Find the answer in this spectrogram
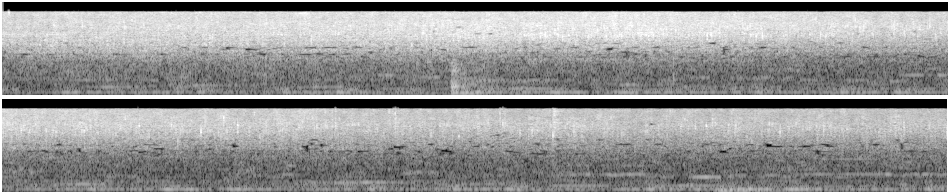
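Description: Stir-fried vegetables (cabbage, capsicum, carrot and peas) sizzling in hot oil in a wok, just after soy sauce has been added: a steady hiss that eases off a little over the last few seconds, with one light tap about two seconds in.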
